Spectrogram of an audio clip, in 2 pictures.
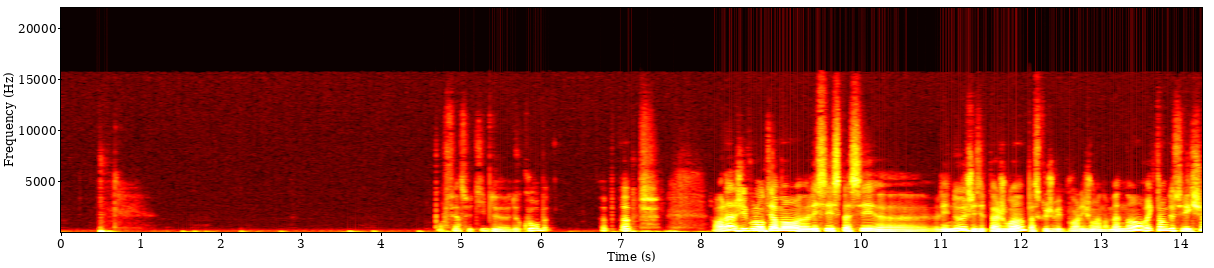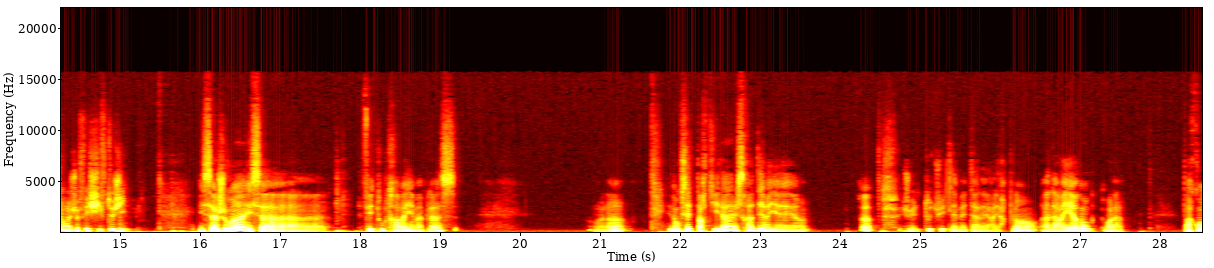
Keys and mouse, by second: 1.5 shift+click, 2.2 shift+click, 2.7-4.2 shift+drag, 4.4 shift+click, 6.3 shift+click, 6.8 shift+click, 7.6 shift+F2, 12.2-13.9 drag, 15.0 shift+j, 15.6 shift+F1, 17.7 F2, 18.3 ctrl+click, 18.7 ctrl+click, 19.3 ctrl+click, 19.8 click, 20.3 click, 21.2 middle click, 22.1 F1, 24.1 click, 25.6 click, 26.1 click, 26.5 click, 26.9 click.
